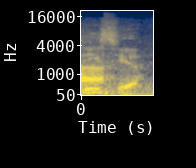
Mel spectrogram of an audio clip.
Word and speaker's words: Vindicia: From Vindicia, is that right? Or Vindicia? Vindicia. Vindicia. Yeah, cool. Somewhere in the middle. All right, emphasis on the wrong syllable, sorry.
